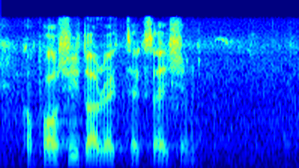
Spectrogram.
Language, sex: English, male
